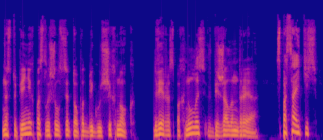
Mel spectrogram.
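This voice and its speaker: A man reading a first-person story aloud in a measured storytelling manner. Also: fairly low pitch, dark tone, no echo, clean studio sound. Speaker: audiobook reader. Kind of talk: scripted first-person narration.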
